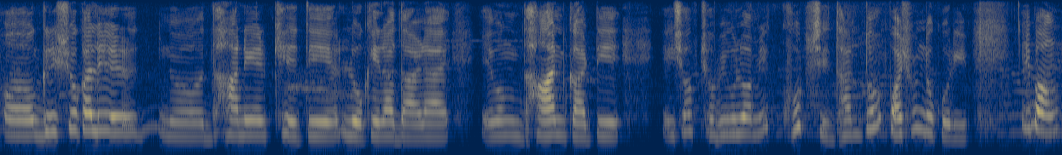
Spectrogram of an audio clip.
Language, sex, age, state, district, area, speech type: Bengali, female, 18-30, West Bengal, Hooghly, urban, spontaneous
